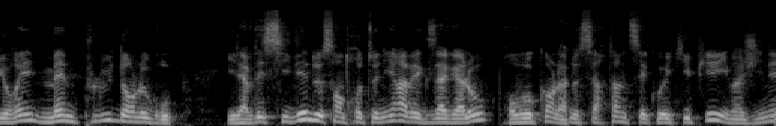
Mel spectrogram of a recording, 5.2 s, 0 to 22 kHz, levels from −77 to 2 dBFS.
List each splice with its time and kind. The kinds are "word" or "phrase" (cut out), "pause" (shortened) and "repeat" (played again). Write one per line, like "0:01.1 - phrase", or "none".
0:01.3 - pause
0:01.7 - word
0:03.3 - pause
0:03.8 - word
